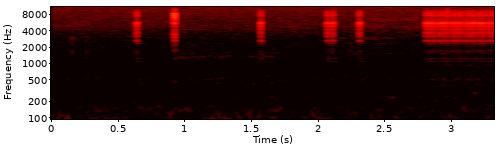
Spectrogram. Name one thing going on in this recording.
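Soft menu ticks click as a selection moves through a list.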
